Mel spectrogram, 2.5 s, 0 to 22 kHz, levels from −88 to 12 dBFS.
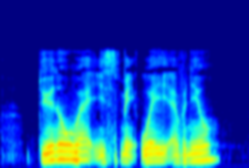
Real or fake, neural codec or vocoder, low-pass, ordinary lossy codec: real; none; 7.2 kHz; MP3, 32 kbps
